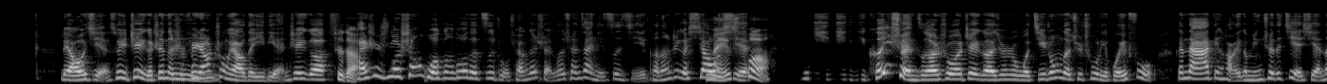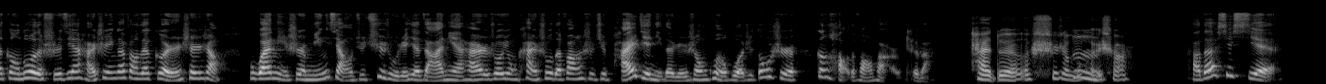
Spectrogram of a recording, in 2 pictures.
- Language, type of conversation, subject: Chinese, podcast, 如何在通勤途中练习正念？
- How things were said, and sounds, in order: other background noise; teeth sucking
